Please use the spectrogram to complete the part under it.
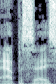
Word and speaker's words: Appice: This was beforehand, and he's with the drummer, Vinny Appice, I call him. Some people say, pronounce his name, Appice, so you'll hear him on here too.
